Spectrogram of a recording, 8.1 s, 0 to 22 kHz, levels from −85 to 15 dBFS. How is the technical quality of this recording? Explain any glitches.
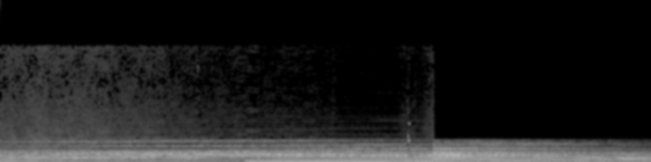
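The recording has three audible faults: two brief stream corruptions and a lasting drop in bandwidth near the end.

At 2.44–2.48 s and 5.08–5.12 s there is damaged data in the compressed stream. The decoder misreads corrupted frames and resynchronises, producing a short glitch. On a spectrogram each appears as a thin vertical smear of broadband energy. The waveform shows a break in continuity.

From 5.41 s to the end, the input was likely switched to a poorer device. Nothing above 3 kHz survives, so the sound turns dull and boxy with no gap at the switch. A spectrogram shows the upper band abruptly emptying. The waveform shows a level step of about 5 dB and a faint new noise floor far below the signal.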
